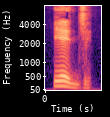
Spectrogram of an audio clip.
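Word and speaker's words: edge: এর উচ্চারণ ব্রিজ next এজ এখানেও দেখো ডি টা সাইলেন্ট কেন কারণ জি এর আগে কে আছে ডি আছে জি এর আগে ডি থাকার জন্য ডি এর উচ্চারণ হবে না মানে ডিটা সাইলেন্ট থাকবে তাহলে ইজি এজ ডি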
